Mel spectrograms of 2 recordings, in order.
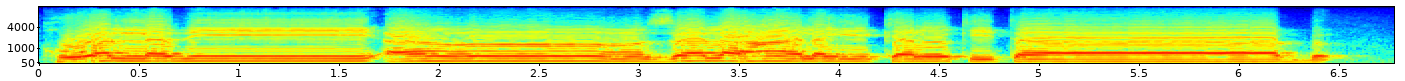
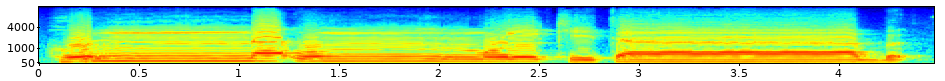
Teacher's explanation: Mad 'arid li sukun dan juga qalqalah, sebab ketika kita waqaf pada huruf ba, huruf ba menjadi sakinah, menjadi sukun, dan ianya adalah qalqalah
